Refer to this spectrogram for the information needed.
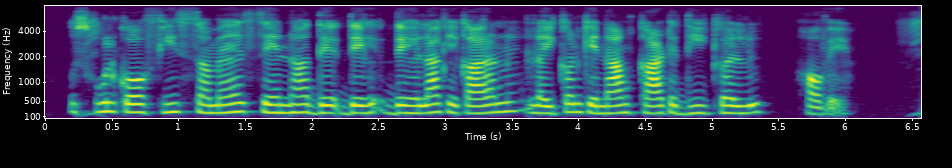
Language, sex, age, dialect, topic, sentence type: Bhojpuri, female, 18-24, Northern, banking, statement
